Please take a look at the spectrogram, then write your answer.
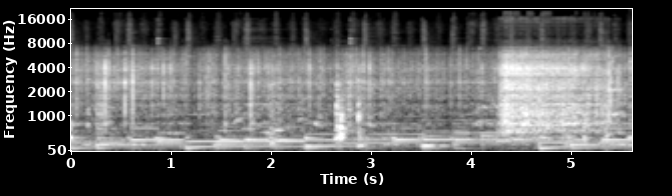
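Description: Chicken chaap frying in a pan with turmeric and red chili powder, giving a steady close sizzle while a spoon stirs and scrapes through it, the hiss swelling louder near the end; background music plays underneath.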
